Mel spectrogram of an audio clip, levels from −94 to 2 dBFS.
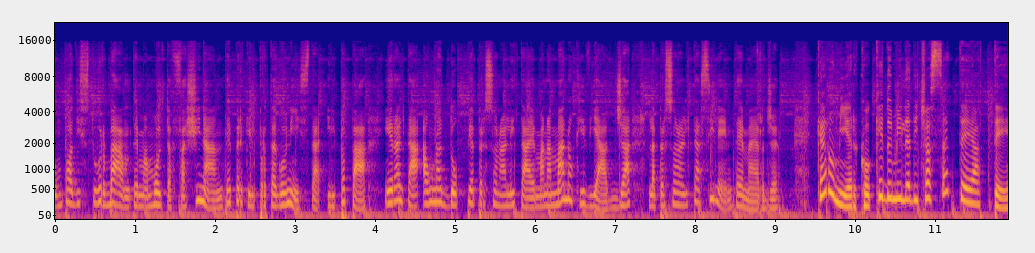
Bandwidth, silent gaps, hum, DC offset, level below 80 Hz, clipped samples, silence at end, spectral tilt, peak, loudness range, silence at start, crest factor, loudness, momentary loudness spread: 16 kHz; none; none; under 0.1%; -40 dBFS; under 0.1%; 0 s; -5 dB/octave; -4 dBFS; 6 LU; 0 s; 18 dB; -24 LUFS; 11 LU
